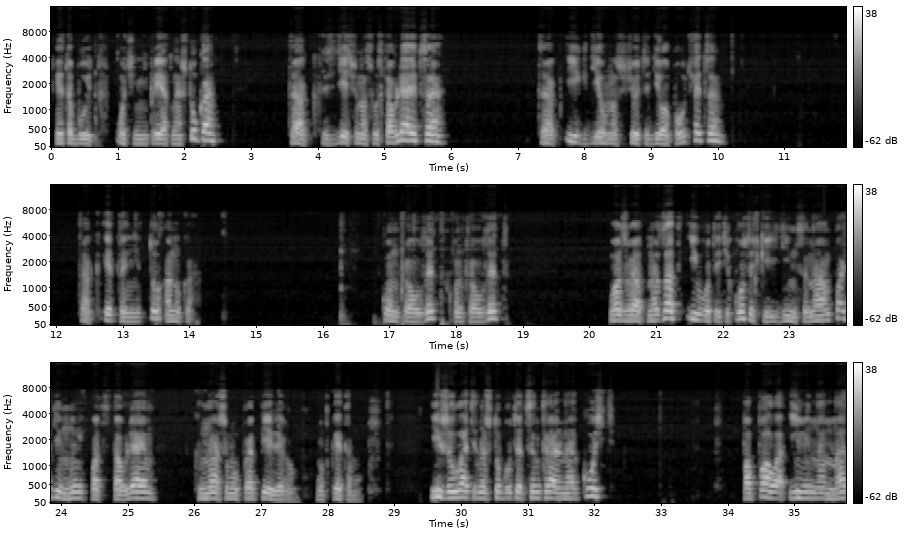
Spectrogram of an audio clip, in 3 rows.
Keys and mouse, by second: 1.0 click, 2.5 e, 5.0 KP_1, 9.8 click, 11.4-13.4 drag, 13.8 middle click, 17.3 ctrl+z, 20.8 click, 22.6 KP_1, 24.4-27.4 drag, 29.6 click, 29.9-31.0 drag, 33.0 KP_3.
